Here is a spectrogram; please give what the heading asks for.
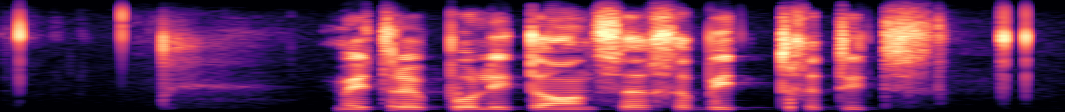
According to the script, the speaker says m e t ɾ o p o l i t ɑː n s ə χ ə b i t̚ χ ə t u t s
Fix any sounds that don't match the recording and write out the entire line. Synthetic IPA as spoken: m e t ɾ o p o l i t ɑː n s ə χ ə b i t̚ χ ə t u t s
